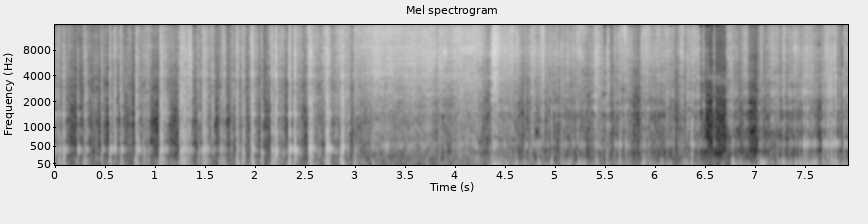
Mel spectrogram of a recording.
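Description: Fingernails tap and scratch quickly on an empty, hollow cardboard paper towel roll held horizontally. About three seconds of rapid, dry taps carry a hollow resonance near 400 Hz, then a stretch of steady, bright scratching follows. It ends in a mix of quick taps and scratches.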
